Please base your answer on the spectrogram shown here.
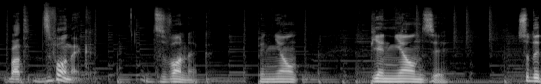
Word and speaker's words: dzwonek: It's not dzwonek, but dzwonek.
